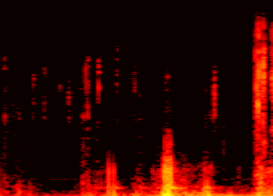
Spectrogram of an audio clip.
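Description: Someone chewing an Oreo cookie right into a microphone, soft crunchy, wet mouth noises in irregular bursts, a louder crunch near the middle and crisp clicks toward the end, no talking.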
